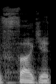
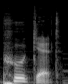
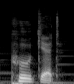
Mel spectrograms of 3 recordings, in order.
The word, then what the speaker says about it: Phuket: take a look ah it's phuket p s u is poo and k e t is get phuket not you know it when you see ish following kp and t in thai language it usually means those letters are aspirated in this case phuket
